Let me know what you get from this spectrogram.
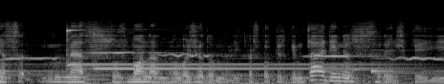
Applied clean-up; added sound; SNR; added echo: none; Doorbell; 5 dB; reverberation time 1.3 s.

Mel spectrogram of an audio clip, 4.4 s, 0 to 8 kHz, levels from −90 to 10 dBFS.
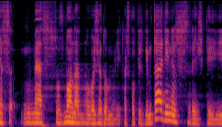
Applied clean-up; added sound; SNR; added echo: neural mask model DeepFilterNet 3.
